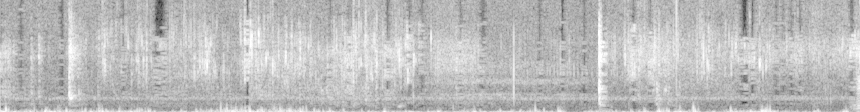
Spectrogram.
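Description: Water pours steadily onto rose bushes in a spring garden, a continuous close splashing trickle with small irregular spatters into soil and foliage, heard without any talking.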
